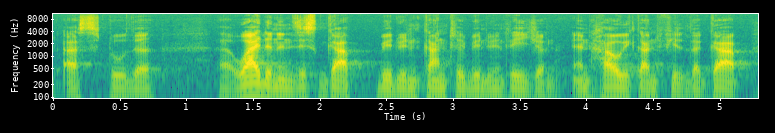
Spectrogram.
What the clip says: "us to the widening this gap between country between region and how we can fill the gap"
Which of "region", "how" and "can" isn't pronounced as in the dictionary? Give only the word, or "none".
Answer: none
